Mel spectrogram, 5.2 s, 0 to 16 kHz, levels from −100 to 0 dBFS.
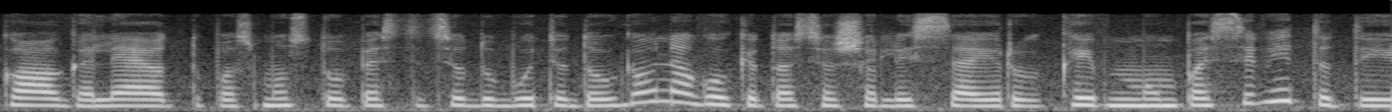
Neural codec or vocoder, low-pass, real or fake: none; 9.9 kHz; real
